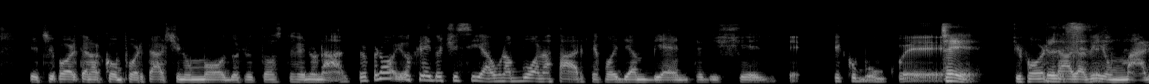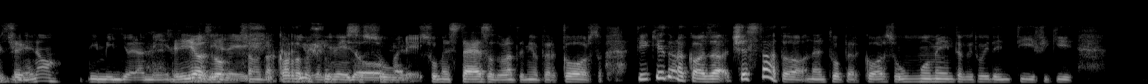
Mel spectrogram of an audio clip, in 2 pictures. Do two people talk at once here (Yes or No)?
Yes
